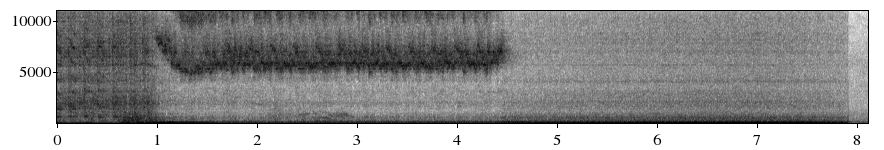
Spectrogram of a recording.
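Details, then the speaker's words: Jeep Wrangler YJ at cold start: engine catches, then a shrill high squeal over the idle for a few seconds from a slipping fan belt; voltmeter dropped while it squealed as the alternator wasn't charging. "hear that bell squealing in the background did you notice the whole time that the belt was squealing that the boat leader was riding down"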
